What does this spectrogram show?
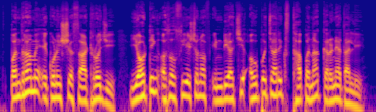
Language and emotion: Marathi, neutral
